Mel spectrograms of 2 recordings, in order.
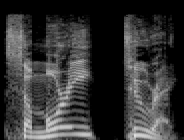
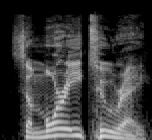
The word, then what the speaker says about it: Samori Toure: Yes, I'm looking at the pronunciation. It's Samori Toure. Samori Toure.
